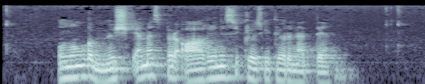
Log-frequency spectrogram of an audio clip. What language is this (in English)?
Uyghur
